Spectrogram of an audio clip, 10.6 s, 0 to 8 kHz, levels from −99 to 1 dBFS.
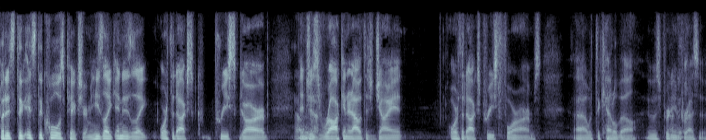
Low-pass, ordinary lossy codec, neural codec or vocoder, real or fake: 7.2 kHz; MP3, 64 kbps; none; real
